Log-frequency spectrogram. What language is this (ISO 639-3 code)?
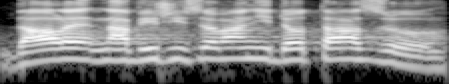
ces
